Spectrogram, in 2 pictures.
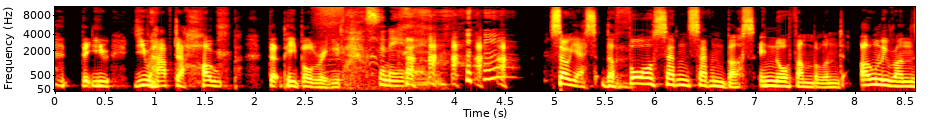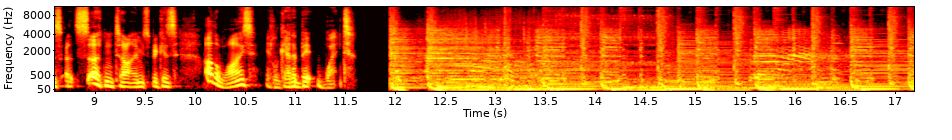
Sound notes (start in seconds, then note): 3.4 laugh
